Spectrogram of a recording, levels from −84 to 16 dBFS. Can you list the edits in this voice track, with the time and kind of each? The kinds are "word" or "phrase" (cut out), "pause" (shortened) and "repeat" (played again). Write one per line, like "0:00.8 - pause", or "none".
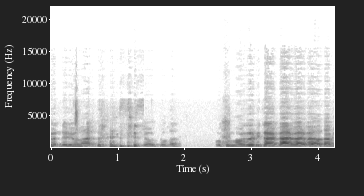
0:01.4 - word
